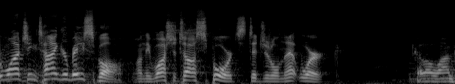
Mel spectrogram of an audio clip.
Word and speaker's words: Ouachita: for Washita Baptist University back in Texas everybody pronounces it Wichita but really it's Ouachita Washington how would you pronounce it off it's Ouachita Baptist University get it right it's Washington people let's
